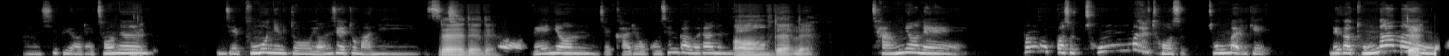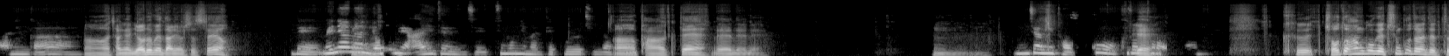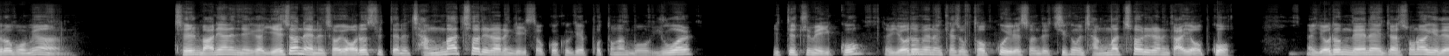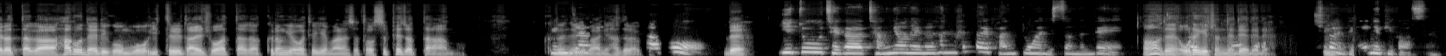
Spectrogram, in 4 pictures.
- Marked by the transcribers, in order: distorted speech; other background noise; unintelligible speech; unintelligible speech
- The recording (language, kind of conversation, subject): Korean, unstructured, 여름과 겨울 중 어떤 계절을 더 좋아하시나요?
